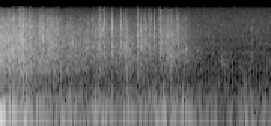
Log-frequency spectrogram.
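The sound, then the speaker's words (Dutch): Crinkling and crackling of wrapping paper as a wrapped present is opened: a dense burst of rustling and tearing lasting about a second, then dropping away to near quiet. “Pak jij het even uit. Pak het even uit.”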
